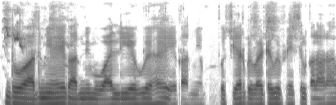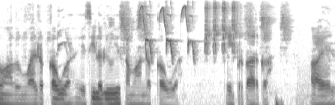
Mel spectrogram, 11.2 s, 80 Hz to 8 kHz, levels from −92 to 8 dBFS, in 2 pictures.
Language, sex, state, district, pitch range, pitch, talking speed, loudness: Hindi, male, Bihar, Gopalganj, 105-110 Hz, 110 Hz, 205 wpm, -28 LUFS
